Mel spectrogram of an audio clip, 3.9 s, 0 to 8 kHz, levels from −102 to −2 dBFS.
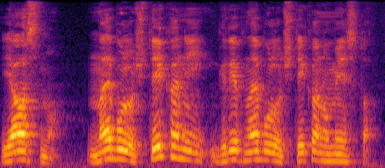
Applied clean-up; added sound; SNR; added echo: none; none; none; none.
